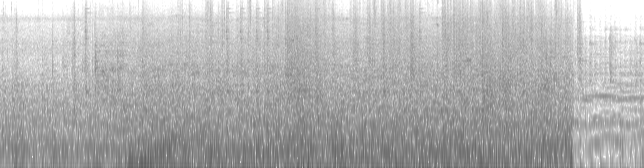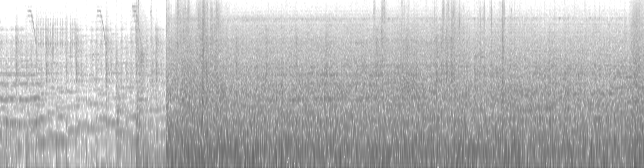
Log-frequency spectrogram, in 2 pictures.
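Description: An armoured vehicle's engine rumbles as it drives over rough ground.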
